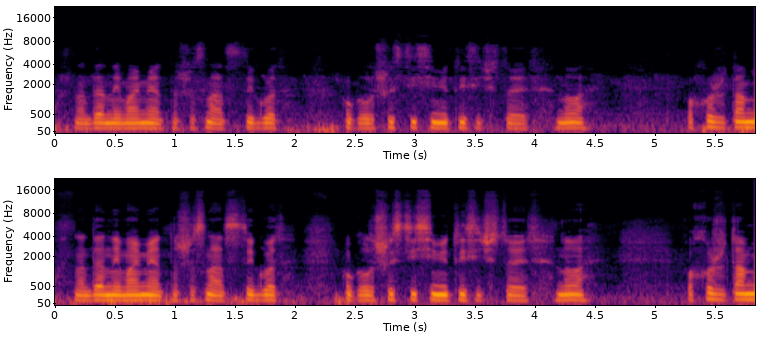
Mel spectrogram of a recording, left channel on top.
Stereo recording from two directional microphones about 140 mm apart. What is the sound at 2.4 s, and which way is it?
Speech, 25° right (ahead or behind).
